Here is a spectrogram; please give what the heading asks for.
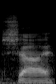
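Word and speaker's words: Shiey: okay uh yeah I I watched this guy called Shai my mom and I do uh s sh IE y is how you spell it he makes fantastic videos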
